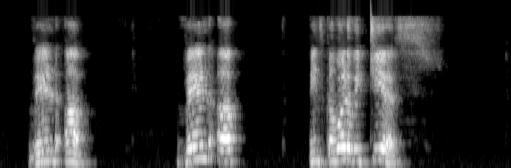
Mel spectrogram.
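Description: A man reads aloud calmly through a microphone, in short phrases with pauses.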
